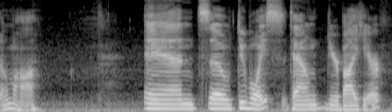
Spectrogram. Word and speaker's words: Omaha: live and you know if you live uno maha you get upset if people don't call it omaha so dubois town nearby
